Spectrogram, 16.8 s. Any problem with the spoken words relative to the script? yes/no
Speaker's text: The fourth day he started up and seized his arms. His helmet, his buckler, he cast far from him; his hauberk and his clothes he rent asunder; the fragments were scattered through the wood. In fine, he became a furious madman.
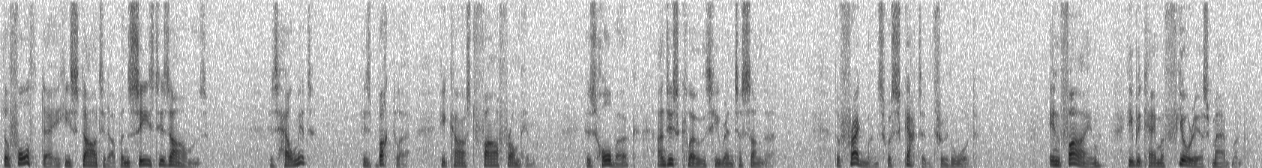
no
